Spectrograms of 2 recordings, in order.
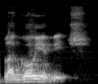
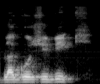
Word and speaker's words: Blagojevic: And in Serbia, it's pronounced Blagojevic. I was born and raised in France, and I used to pronounce my last name the French way, which is Blagojevic.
